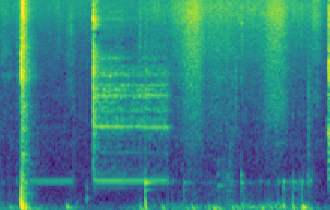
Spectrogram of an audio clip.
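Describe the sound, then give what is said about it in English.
A click, then an outgoing phone call's electronic ringing tone sounds in two steady bursts, moderately loud and close, followed by faint handling noise and low rumble. “Call him up. Text or call him. Get him on the phone.”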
